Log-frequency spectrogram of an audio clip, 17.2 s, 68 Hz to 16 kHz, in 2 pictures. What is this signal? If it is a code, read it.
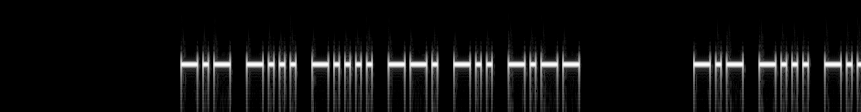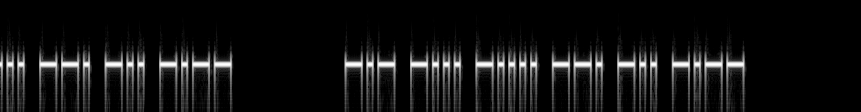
Morse code, heard as a keyed tone, about 22 wpm, 700 Hz. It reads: KB6GDY KB6GDY KB6GDY
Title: USA Call Signs - 6 Characters - Repeated 3x - 22wpm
